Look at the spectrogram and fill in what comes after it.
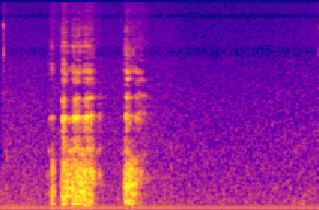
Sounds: Throat clearing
